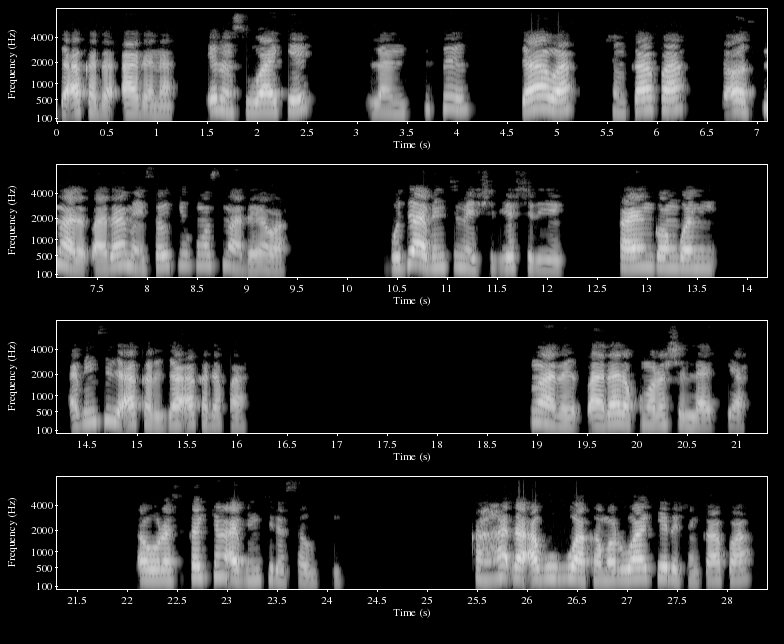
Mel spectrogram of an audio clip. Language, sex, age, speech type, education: Hausa, male, 30-45, spontaneous, tertiary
